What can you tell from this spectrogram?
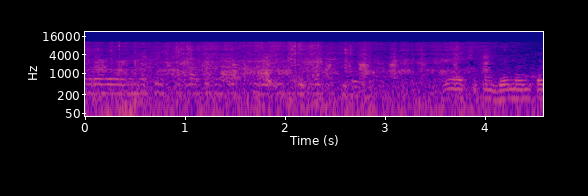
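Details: An English Bulldog playing and fighting with a French Bulldog gives rough grumbling growls and short whiny yelps while people talk nearby.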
